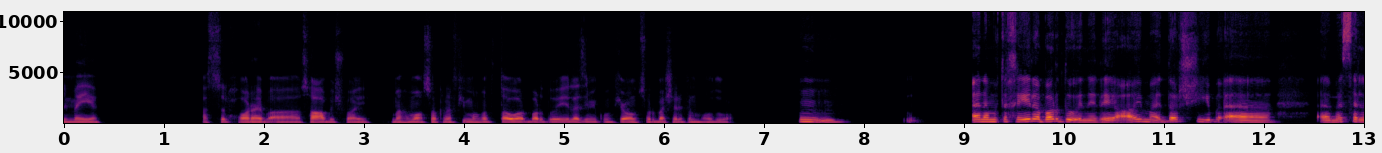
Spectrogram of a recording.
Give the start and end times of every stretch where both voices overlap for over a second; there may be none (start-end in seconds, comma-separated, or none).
none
